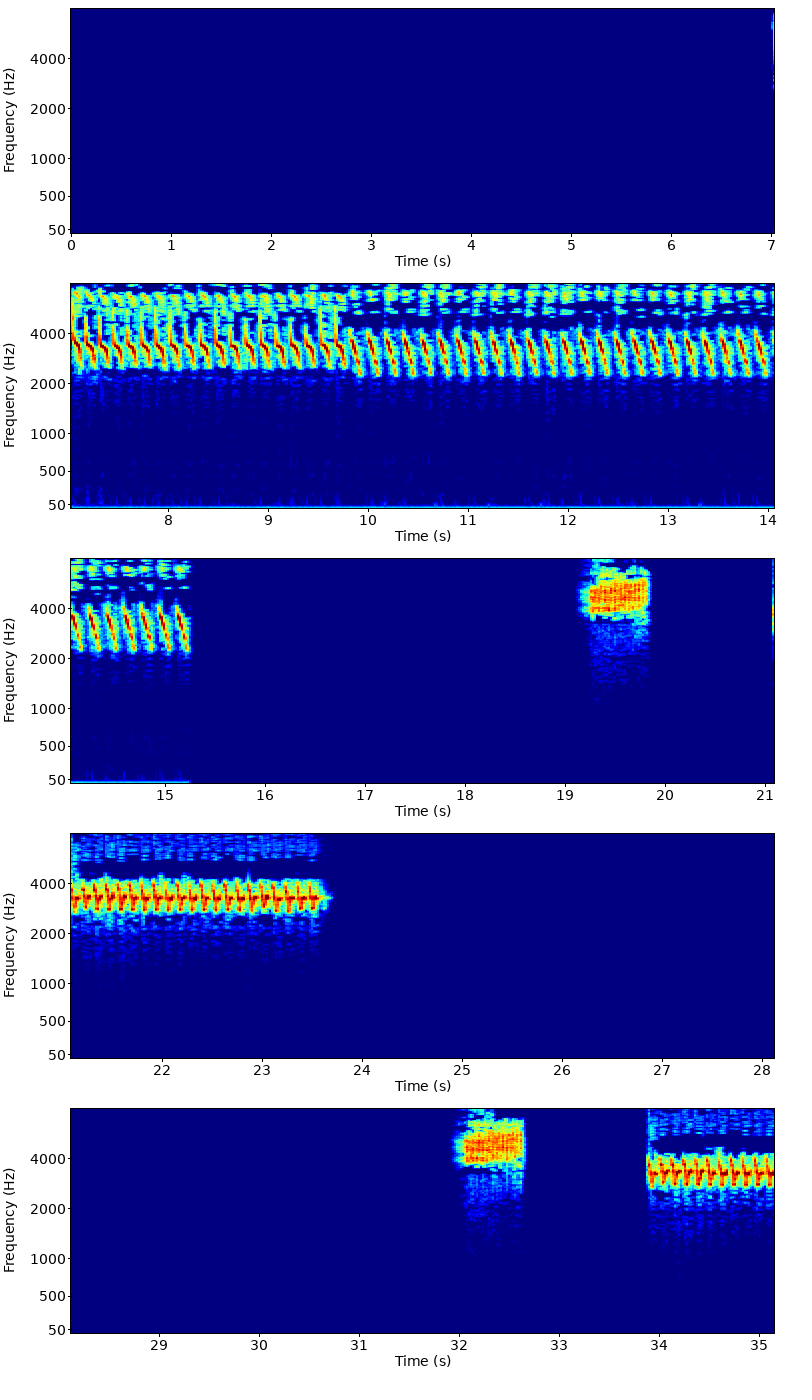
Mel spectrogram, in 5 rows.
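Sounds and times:
canary song trills: 0:07.0 - 0:15.3, 0:19.2 - 0:19.9, 0:21.1 - 0:23.7, 0:32.0 - 0:32.7, 0:33.9 - 0:35.1.

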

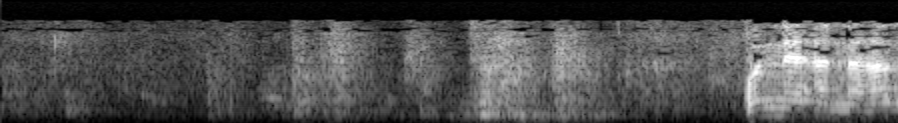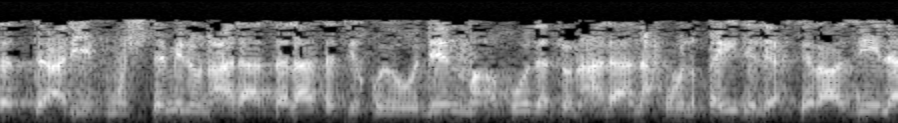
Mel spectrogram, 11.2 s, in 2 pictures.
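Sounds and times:
door pushed shut with a dull thud: 0:02.9 - 0:03.8
speech: 0:04.7 - 0:11.2.

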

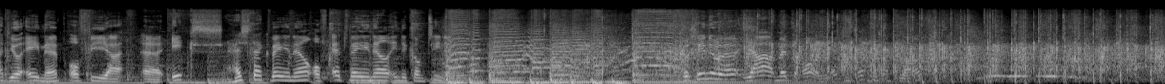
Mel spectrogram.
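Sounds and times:
speech: 0:00.0 - 0:04.9, 0:06.8 - 0:09.4
studio audience applause in a canteen: 0:05.2 - 0:11.6.

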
